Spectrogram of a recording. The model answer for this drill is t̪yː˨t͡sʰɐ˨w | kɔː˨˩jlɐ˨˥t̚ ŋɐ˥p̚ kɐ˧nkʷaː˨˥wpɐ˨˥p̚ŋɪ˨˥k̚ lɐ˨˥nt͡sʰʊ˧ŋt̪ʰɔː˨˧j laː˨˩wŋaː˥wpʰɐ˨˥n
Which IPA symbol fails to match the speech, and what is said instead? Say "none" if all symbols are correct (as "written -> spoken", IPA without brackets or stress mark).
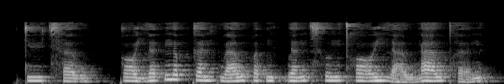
ʊ˧ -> ʊ˨˧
